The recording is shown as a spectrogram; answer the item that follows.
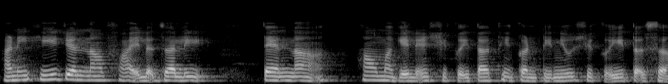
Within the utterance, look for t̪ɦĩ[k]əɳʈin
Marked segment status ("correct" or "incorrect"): correct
